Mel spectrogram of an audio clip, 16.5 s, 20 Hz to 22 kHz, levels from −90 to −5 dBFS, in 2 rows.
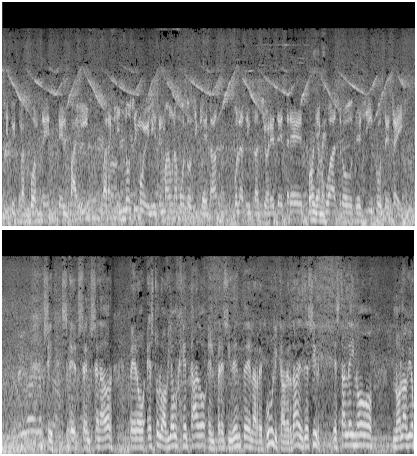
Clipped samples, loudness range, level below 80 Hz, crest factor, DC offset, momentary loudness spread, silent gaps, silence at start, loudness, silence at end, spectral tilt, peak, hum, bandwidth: under 0.1%; 1 LU; -36 dBFS; 12 dB; under 0.1%; 2 LU; none; 0 s; -18 LUFS; 0 s; -4 dB/octave; -6 dBFS; none; 13.5 kHz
